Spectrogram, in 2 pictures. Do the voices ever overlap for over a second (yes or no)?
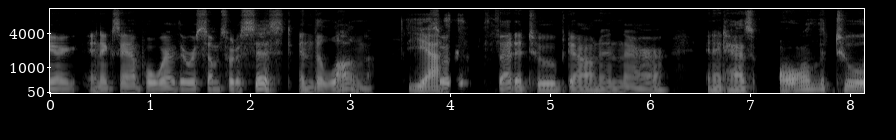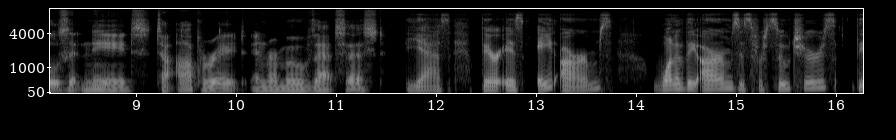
no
